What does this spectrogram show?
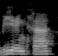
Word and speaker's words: Wieringa: It's pronounced Wieringa.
